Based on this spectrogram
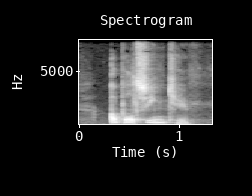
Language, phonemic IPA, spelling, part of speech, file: Dutch, /ɑpəlˈsincə/, appelsientje, noun, Nl-appelsientje.ogg
- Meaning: diminutive of appelsien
